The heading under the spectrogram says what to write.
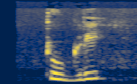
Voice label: "tugri", moore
